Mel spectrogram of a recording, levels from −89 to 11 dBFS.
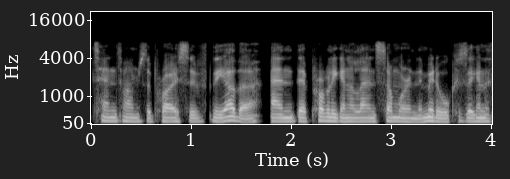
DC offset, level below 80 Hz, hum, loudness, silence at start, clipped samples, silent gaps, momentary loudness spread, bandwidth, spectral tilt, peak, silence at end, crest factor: under 0.1%; -62 dBFS; none; -19 LUFS; 0.05 s; under 0.1%; 1.72-1.77 s; 5 LU; 7.4 kHz; -6 dB/octave; -2 dBFS; 0 s; 16 dB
